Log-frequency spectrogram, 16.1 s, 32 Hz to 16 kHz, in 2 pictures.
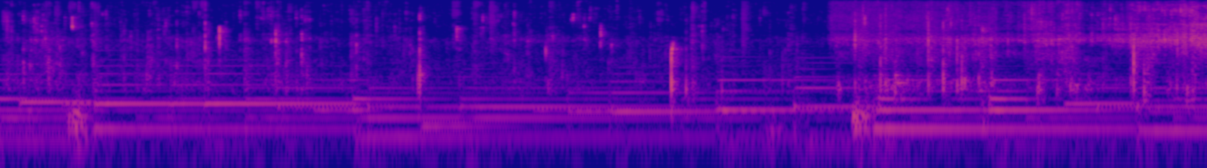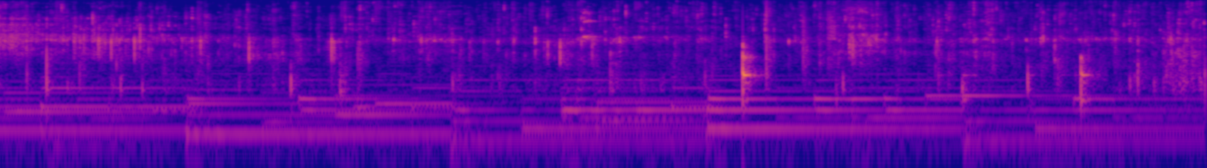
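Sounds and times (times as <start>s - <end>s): fritters sizzling in oil: 0.0s - 16.0s
soft background music: 0.0s - 16.0s.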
